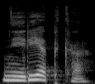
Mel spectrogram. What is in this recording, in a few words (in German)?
"neredko", russische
